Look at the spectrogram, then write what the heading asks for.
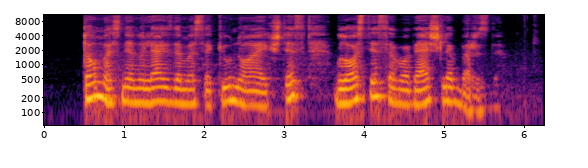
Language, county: Lithuanian, Alytus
